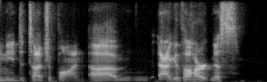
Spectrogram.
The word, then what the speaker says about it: Agatha Harkness: to touch upon um agatha harkness i said it right this time yeah okay i think i was calling her agatha harker or something like that the first yeah it's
